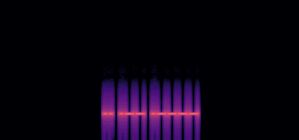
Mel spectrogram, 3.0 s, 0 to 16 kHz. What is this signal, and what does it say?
Morse code, heard as a keyed tone, about 46 wpm, 690 Hz. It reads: IW1
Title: Callsign Prefixes for Top 50 DXCC - 45wpm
